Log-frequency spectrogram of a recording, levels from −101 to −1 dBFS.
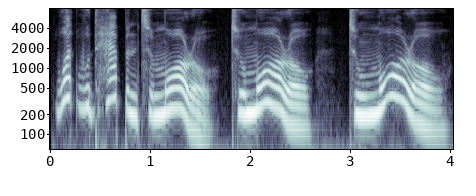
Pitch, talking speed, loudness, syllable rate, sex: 215 Hz, 135 wpm, -13 LUFS, 3.7 syllables/s, female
